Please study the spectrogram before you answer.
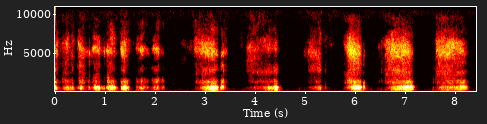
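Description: Fingers and nails scratch the surface of a padded blue denim fabric bag held close to the microphone. A run of quick, short rasping strokes gives way to slower, longer scrapes with a soft, papery texture.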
